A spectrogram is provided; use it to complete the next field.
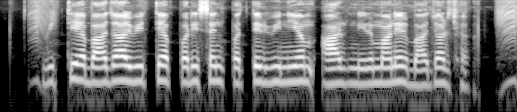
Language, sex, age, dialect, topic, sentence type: Magahi, male, 25-30, Northeastern/Surjapuri, banking, statement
